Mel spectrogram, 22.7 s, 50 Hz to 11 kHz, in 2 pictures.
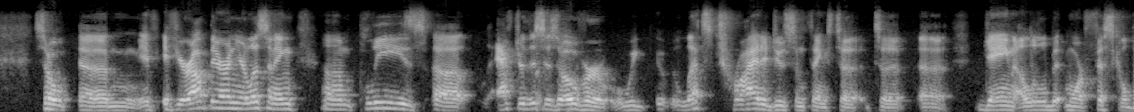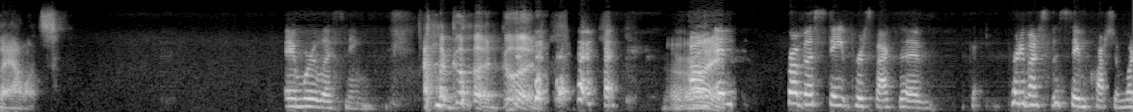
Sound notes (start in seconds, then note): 15.7 laughing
